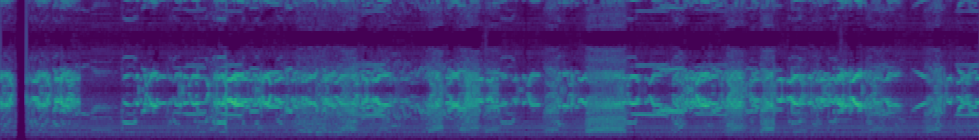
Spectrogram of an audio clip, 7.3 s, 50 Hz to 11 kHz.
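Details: Wild rainbow lorikeets gathering in and around a sea-eagle nesting tree at Sydney Olympic Park, Australia, shortly after 7 a.m. on 19 November 2020, caught by a nest camera: a dense, continuous wash of overlapping shrill screeches and chatter.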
